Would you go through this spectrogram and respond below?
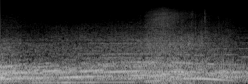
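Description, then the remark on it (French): A car engine revs hard and accelerates at night, its loud, steady whine climbing and shifting in pitch as the car speeds into a tunnel, with no one talking. “Il fonce dans un tunnel.”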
